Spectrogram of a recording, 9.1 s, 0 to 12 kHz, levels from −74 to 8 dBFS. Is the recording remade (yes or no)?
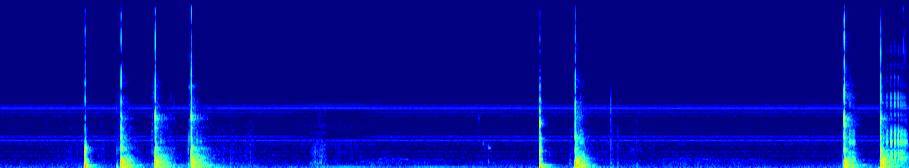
no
